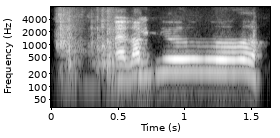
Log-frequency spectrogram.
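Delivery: high, slow put-on voice; friend impression. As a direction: stretch it out sweetly high. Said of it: "That's exactly how he sounds".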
